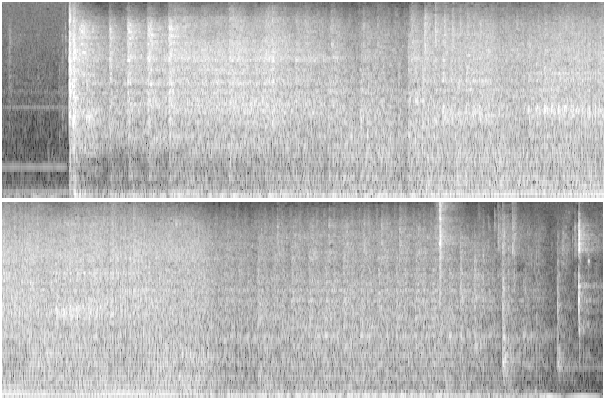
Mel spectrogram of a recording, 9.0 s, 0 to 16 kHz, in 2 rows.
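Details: 2009 Polaris Ranger 700 EFI after sitting a day, new starter fitted: short fuel-pump buzz, then several seconds of labouring cranking before it catches and runs unevenly; starting and idling issue, cause suspected, not confirmed.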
